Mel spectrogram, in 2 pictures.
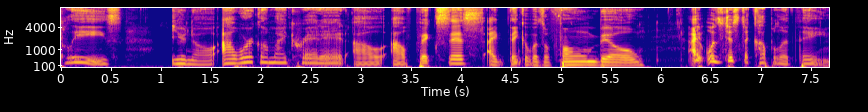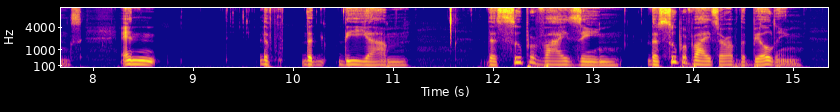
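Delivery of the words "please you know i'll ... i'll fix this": high, earnest, begging pleading voice. Retelling how you begged to get the apartment despite bad credit, act out the pleading. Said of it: "But it was like I pleaded".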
